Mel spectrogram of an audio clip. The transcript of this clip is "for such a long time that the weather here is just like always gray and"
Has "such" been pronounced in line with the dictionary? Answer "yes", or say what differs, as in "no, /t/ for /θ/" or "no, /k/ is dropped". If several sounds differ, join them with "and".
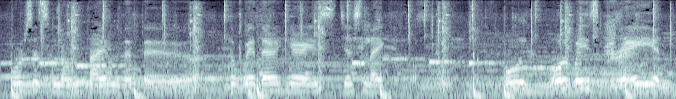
no, /s/ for /tʃ/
